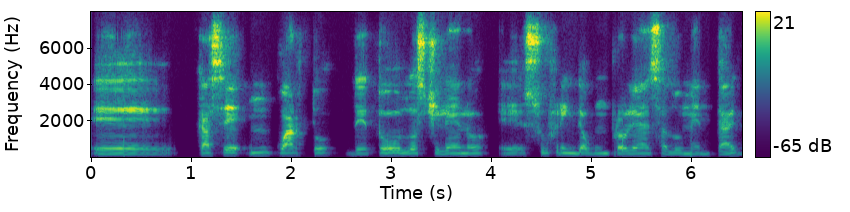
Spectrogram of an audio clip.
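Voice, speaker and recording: This man has a Brazilian accent. His pace is very slow. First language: Portuguese (speaking Spanish). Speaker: mental health company speaker. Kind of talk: webinar presentation. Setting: online webinar. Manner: hesitant, frequent fillers.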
